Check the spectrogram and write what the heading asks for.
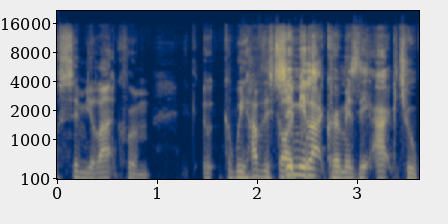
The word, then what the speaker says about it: simulacrum: um simil or simulacrum we have this guy simulacrum is the actual pronounce the correct pronunciation but if you think about it the way that Jason says simil is is the same way that American people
